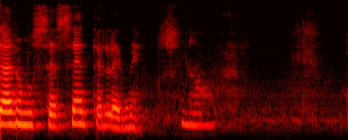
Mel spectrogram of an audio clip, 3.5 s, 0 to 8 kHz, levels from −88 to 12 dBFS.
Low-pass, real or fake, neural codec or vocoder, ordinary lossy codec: 7.2 kHz; fake; codec, 16 kHz, 2 kbps, FunCodec, trained on LibriTTS, 25 frames a second; none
